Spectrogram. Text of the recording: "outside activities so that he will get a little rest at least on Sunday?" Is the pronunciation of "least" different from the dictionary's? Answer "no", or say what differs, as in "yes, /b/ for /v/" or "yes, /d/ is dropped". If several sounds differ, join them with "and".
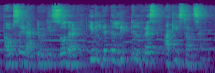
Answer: no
